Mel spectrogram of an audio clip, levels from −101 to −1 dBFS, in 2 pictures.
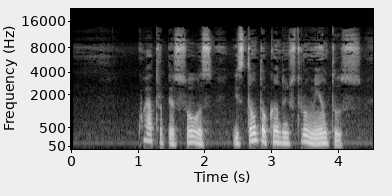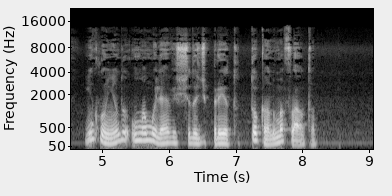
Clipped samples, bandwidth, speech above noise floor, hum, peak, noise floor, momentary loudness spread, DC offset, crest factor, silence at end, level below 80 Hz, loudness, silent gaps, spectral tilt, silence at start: under 0.1%; 14 kHz; 42 dB; none; -2 dBFS; -62 dBFS; 11 LU; under 0.1%; 18 dB; 0.85 s; -54 dBFS; -20 LUFS; none; -5 dB/octave; 1.1 s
